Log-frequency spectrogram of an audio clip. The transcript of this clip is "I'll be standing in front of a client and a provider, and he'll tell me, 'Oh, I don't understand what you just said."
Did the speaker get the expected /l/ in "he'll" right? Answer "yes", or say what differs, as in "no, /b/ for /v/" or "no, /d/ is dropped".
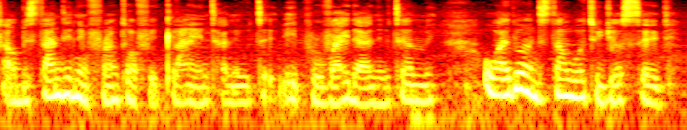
no, /w/ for /l/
